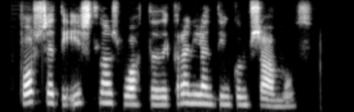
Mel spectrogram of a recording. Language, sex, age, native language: Icelandic, female, 30-39, Icelandic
